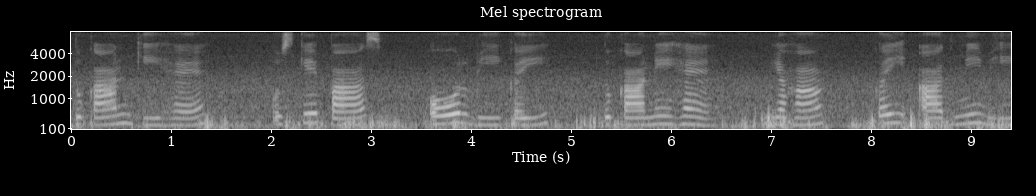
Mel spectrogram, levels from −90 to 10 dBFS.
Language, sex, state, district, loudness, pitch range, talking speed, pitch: Hindi, female, Haryana, Charkhi Dadri, -21 LUFS, 210-240 Hz, 90 wpm, 220 Hz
